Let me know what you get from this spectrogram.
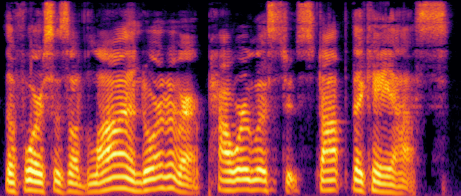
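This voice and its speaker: A man's voice: mid-range voice, takes it slowly, voice pushed down, close to an everyday voice. A man playing a solemn, dramatic comic-book narrator with a grave, portentous manner.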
